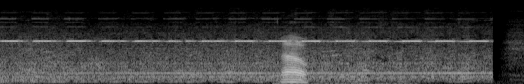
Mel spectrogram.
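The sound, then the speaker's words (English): A bus at Epcot, Disney, kneels so passengers can step on and off more easily. It sounds its warning, a steady high-pitched electronic beeping tone over a low engine rumble, with a brief spoken exclamation midway before the tone cuts off near the end. “Yep, it is the bus kneeling.”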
